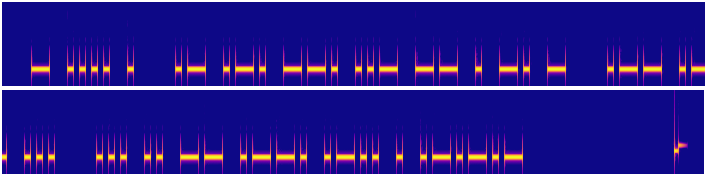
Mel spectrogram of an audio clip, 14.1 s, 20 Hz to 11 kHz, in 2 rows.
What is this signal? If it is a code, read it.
Morse code, heard as a keyed tone, about 20 wpm, 700 Hz. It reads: THE ARGUMENT WAS SIMPLE.
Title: Sentences from Top 1400 Words 20wpm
